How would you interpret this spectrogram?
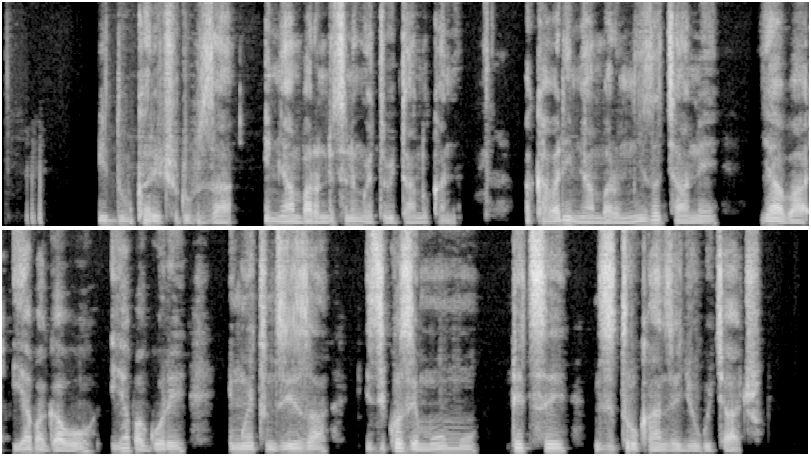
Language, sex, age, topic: Kinyarwanda, male, 18-24, finance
